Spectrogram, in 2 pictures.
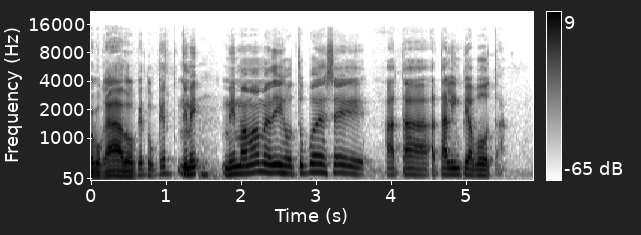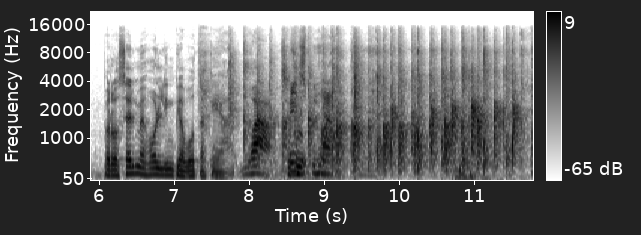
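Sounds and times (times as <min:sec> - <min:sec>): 
speech: 0:00.0 - 0:09.6
crowd clapping and applauding: 0:07.8 - 0:11.7.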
